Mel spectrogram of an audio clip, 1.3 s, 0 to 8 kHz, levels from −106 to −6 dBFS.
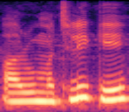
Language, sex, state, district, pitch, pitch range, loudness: Bhojpuri, female, Uttar Pradesh, Gorakhpur, 225 Hz, 195-250 Hz, -11 LUFS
